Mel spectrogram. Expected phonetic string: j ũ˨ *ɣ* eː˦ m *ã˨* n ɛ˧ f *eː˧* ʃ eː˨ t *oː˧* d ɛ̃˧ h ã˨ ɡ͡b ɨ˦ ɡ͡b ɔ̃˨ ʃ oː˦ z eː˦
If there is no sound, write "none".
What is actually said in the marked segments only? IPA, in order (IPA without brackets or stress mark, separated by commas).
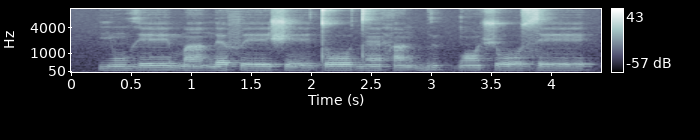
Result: ɣ, ã˨, eː˧, oː˧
